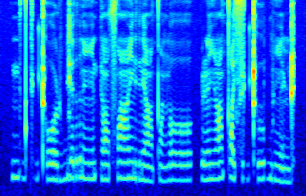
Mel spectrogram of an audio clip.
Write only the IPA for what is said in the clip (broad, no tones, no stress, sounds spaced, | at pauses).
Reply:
mʲ ɯ d k i ɖ ʈʰ oː ɖ bʲ ɛ r ĩː pʲ õ sˤ ĩː rʲ ɛ̃ː tˤ ẽ ŋ ɤː | ɭ ĩː tˤ ɯ sʲ ɯ ɖ ʈʰ ɯ b ĩ ɖ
